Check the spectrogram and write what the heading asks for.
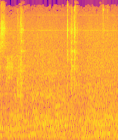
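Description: Indistinct background voices over steady, loud hall noise.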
